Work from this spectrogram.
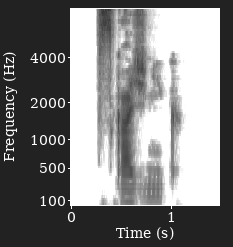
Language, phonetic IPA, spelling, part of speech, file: Polish, [ˈfskaʑɲik], wskaźnik, noun, Pl-wskaźnik.ogg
